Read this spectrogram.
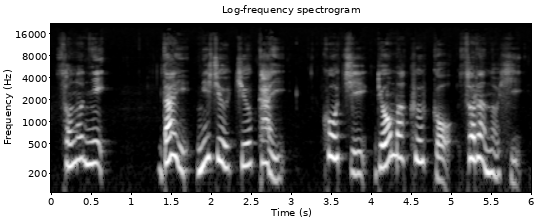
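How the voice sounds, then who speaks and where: Female radio host, slightly high, slow measured read of event listings. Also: big pitch swings, darkish tone. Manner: measured, clear reading of lists and numbers. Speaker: radio announcer. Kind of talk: scripted community notices.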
